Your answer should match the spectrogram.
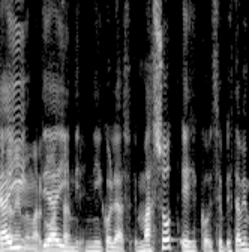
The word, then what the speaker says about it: Massot: Nicolás, Mazot, ¿está bien pronunciado? Mazot, Sí, es sí, sí. Mazot.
